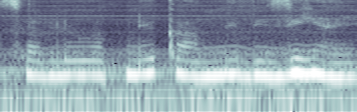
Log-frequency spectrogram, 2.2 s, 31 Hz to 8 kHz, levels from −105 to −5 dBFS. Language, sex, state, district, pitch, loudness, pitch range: Hindi, female, Uttar Pradesh, Lucknow, 195 Hz, -15 LUFS, 190-205 Hz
